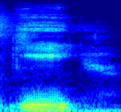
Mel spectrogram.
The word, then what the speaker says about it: Guy: I always say Guy. I know it's Gee, but I think Guy sounds better.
